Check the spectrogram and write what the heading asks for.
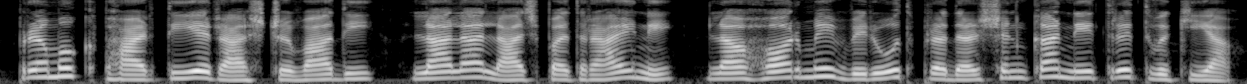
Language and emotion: Hindi, neutral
